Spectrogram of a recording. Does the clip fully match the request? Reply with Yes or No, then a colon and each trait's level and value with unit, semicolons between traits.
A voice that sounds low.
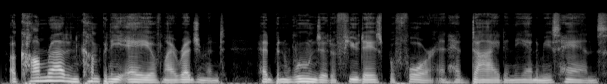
Yes: low, 110 Hz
